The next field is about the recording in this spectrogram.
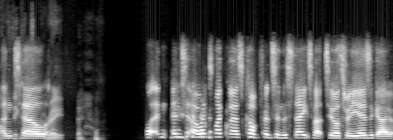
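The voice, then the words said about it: Appealing foreign accent. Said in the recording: “your awesome accent”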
